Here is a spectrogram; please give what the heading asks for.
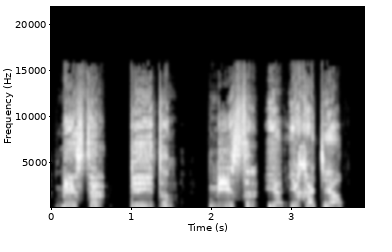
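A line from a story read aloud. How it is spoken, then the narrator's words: Wheezing. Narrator (Russian): захрипел он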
